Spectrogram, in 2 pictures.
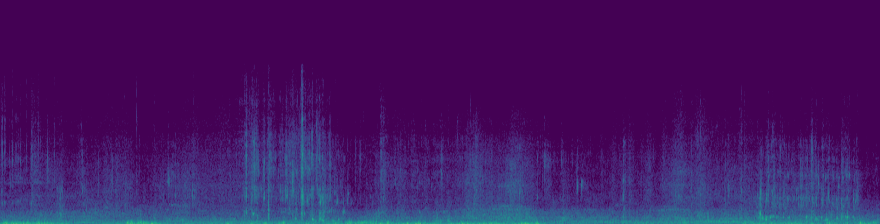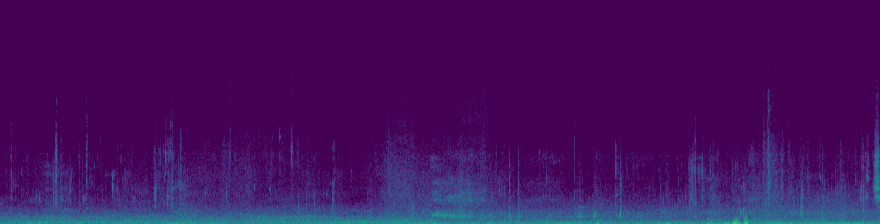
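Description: Wind rumbling on the microphone, heaviest over the first several seconds, then easing, with scattered small knocks and rustles throughout.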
